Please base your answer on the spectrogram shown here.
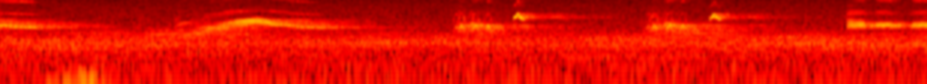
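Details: Song thrush at dusk outside a studio: an arching whistle, then a pair of short two-pitched phrases, about a second apart, and a final note, against continuous low background noise.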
